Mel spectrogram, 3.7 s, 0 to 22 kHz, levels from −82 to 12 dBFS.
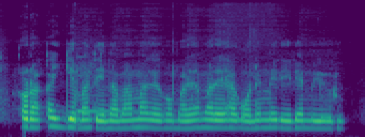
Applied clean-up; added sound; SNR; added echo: none; Bowed string instrument; 18 dB; none.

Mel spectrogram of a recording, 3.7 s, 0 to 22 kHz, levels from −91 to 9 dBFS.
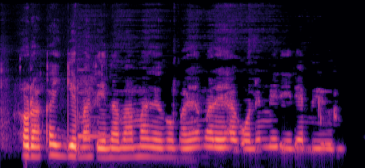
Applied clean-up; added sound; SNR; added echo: classical method Wiener filter.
